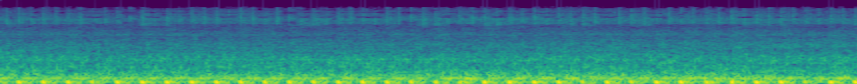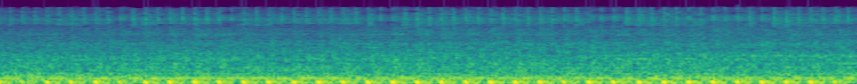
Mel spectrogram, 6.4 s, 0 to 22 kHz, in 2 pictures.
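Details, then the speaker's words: Craftsman riding mower (part 917.273760) after carb and fuel fix, run without the filter; steady even thump with no surging: normal running, surging attributed to fuel starvation. "So my fingers are crossed. Woo! That sounds a lot better. Well, how about that?"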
